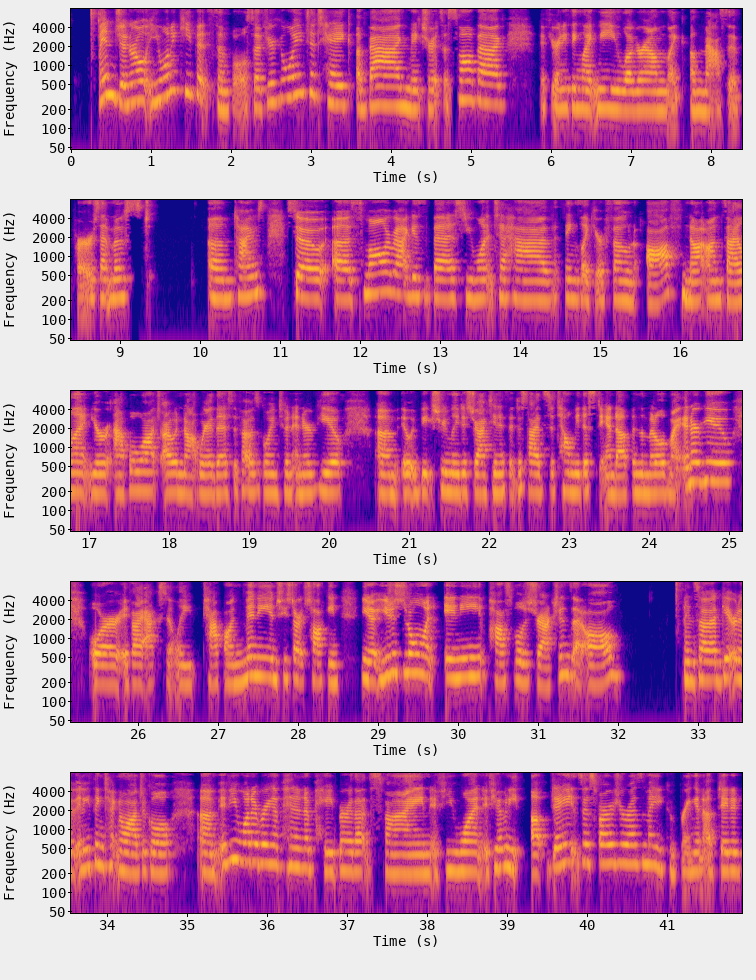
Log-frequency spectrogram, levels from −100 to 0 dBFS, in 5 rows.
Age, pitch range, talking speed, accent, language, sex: 20-39, 195-250 Hz, 220 wpm, American, English, female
